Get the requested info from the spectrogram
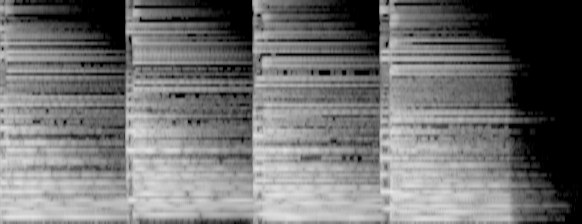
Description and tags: Four Jazz chords played over an electric piano (Rhodes)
